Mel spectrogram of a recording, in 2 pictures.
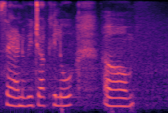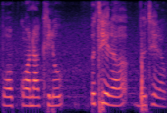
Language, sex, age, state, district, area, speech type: Dogri, female, 18-30, Jammu and Kashmir, Kathua, rural, spontaneous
